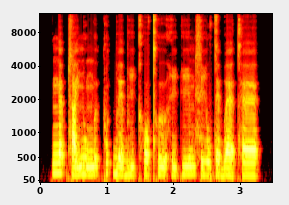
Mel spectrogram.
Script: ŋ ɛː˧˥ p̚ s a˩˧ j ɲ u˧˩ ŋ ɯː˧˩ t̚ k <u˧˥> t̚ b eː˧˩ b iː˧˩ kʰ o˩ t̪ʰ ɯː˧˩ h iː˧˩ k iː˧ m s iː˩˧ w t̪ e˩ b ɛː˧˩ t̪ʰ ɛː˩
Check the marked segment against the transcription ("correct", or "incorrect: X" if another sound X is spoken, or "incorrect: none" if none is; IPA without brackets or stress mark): incorrect: u˥˨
